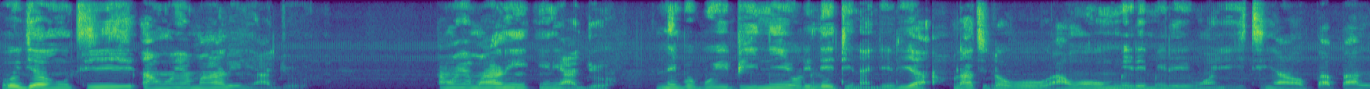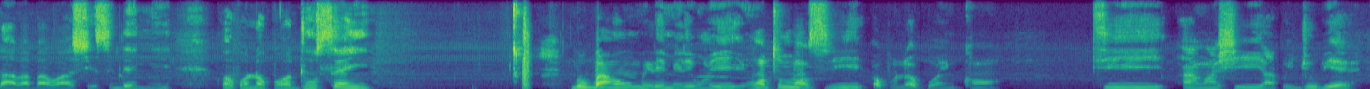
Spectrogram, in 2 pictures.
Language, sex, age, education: Yoruba, male, 15-29, tertiary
